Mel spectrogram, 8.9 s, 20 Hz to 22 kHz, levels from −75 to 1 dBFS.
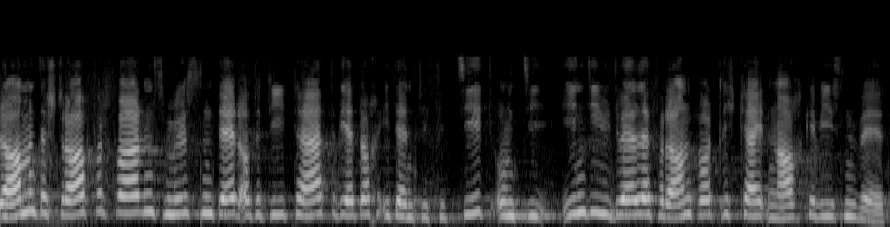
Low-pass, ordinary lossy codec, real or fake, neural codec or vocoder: none; none; real; none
